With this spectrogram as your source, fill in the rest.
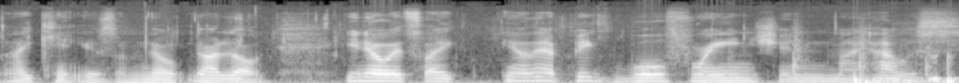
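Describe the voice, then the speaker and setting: Moderate-paced speech with a Boston accent, over noticeable background noise. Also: woman, very deep, low pitch for a woman. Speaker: radio host, construction company owner. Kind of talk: casual radio chat. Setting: radio studio. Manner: animated.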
